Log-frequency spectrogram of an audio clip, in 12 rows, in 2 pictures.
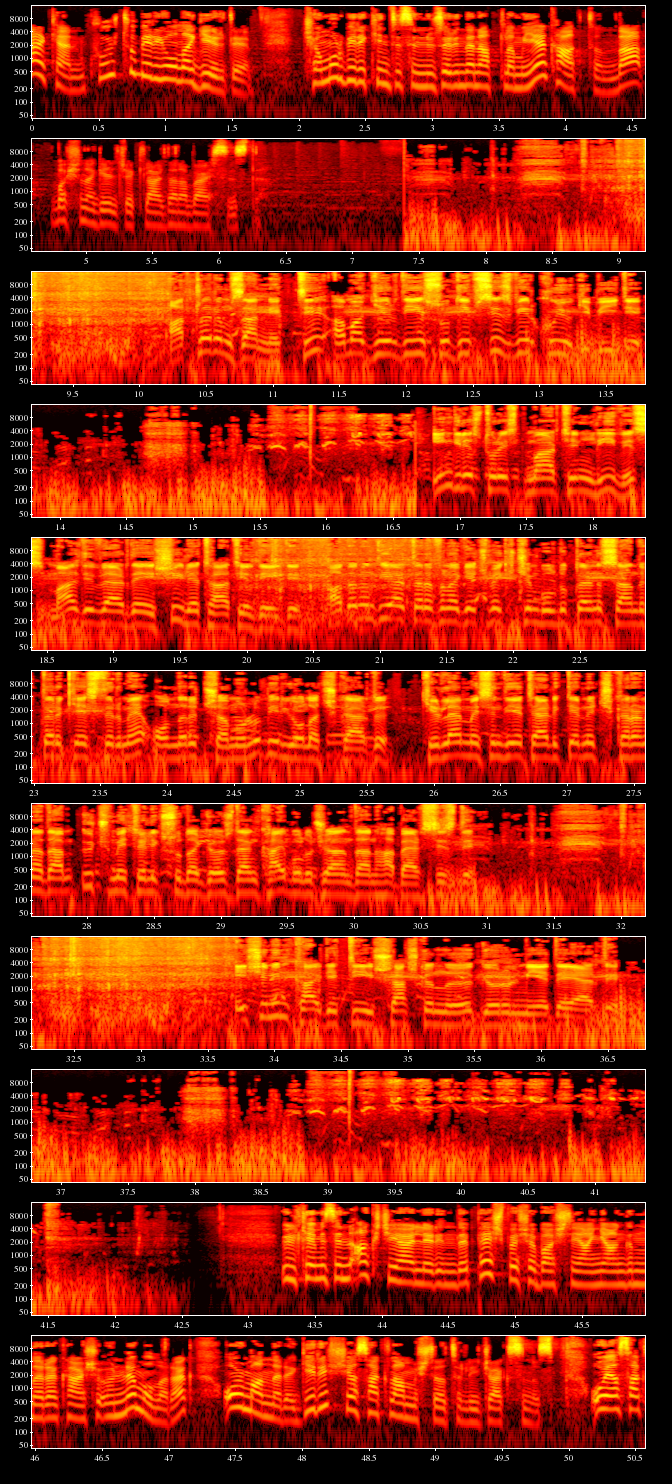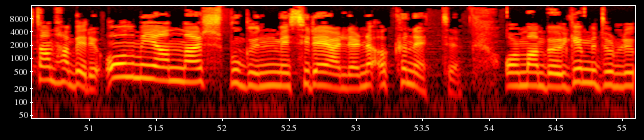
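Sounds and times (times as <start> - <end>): wind buffeting microphone: 7.4 - 16.8, 17.4 - 28.6, 30.1 - 42.6
water sloshing: 8.7 - 11.0, 19.7 - 22.0, 32.0 - 34.2.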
